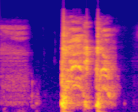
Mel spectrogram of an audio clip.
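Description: A man coughs twice in quick succession about a second in, after a sharp breath in.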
